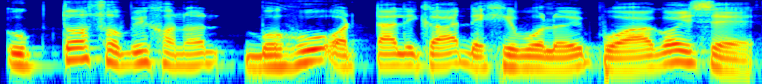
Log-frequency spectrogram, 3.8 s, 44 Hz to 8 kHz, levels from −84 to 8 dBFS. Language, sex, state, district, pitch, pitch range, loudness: Assamese, male, Assam, Kamrup Metropolitan, 140 Hz, 130-160 Hz, -14 LUFS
